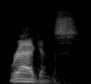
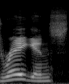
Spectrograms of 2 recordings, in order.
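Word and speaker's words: Ragins: I noticed that during the teleconference today, it's not a big deal, I just kind of noticed it, Brent said Raggins, Zion Raggins.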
